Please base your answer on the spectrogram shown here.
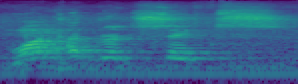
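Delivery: normal talking voice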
